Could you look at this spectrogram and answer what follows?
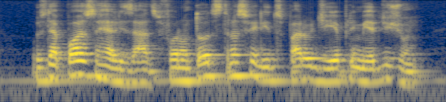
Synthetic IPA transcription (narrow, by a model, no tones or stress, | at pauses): ʊzd̪epɔzit̪ʊshealizad̪ʊsfoɾɐ̃w̃t̪od̪ʊst̪ɾɐ̃s̬feɾid̪ʊspaɾɐʊd͡ʒiɐpɾimejɾʊd͡ʒɪʒũɲʊ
